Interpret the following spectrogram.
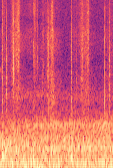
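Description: Faint, steady low background noise with scattered, irregular small clicks and crackles.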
